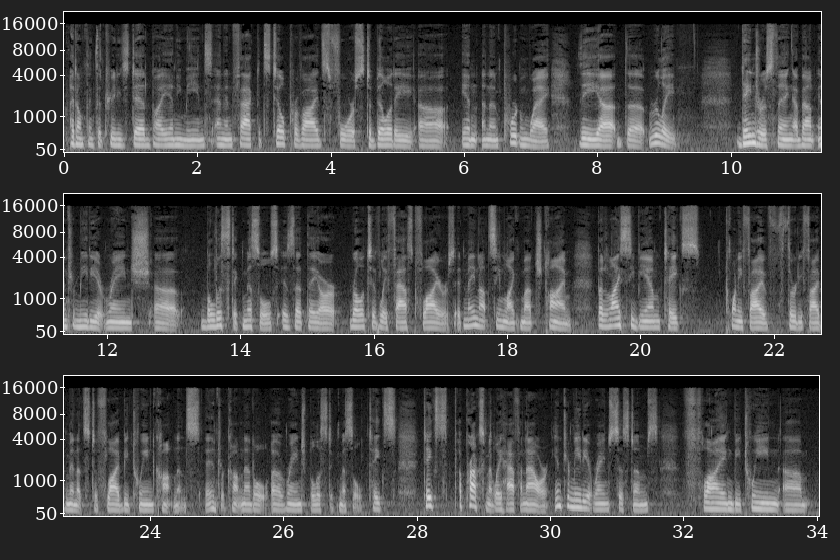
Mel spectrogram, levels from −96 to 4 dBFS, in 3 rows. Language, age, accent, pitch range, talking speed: English, 60-79, American, 125-145 Hz, 130 wpm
